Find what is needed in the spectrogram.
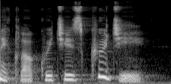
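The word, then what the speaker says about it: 九時: Again, you must not use the alternative pronunciation of 9, which is Q. Kyuji is not acceptable. Kuji. Juji is 10 o'clock.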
